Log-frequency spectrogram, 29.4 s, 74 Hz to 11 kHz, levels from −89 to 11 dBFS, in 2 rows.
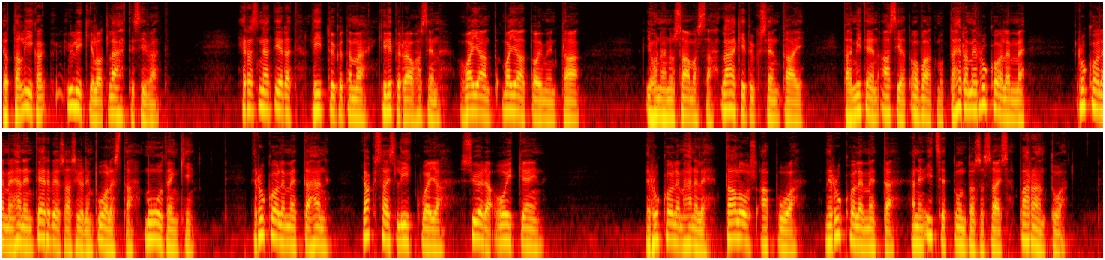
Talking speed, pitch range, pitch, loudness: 105 wpm, 110-140 Hz, 125 Hz, -25 LUFS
